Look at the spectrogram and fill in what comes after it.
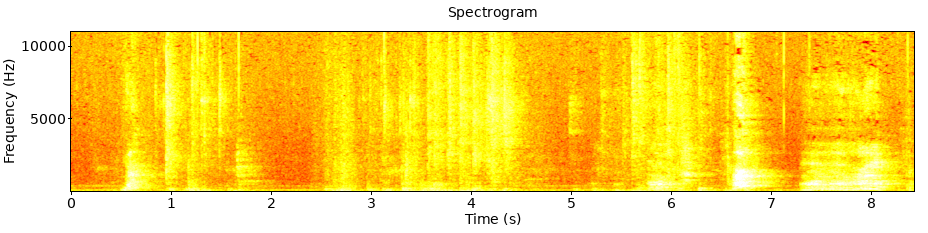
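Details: Pet dog playing, giving a few short rough barks and whimpering sounds around the sixth to eighth seconds, with a louder bark near the end; people speak quietly and household rustling is heard between the calls.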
